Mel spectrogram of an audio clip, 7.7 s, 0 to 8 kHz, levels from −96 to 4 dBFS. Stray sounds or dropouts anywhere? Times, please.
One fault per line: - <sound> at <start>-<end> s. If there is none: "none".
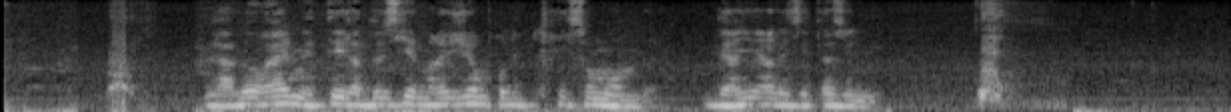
- bark at 0.7-1.0 s
- bark at 6.1-6.7 s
